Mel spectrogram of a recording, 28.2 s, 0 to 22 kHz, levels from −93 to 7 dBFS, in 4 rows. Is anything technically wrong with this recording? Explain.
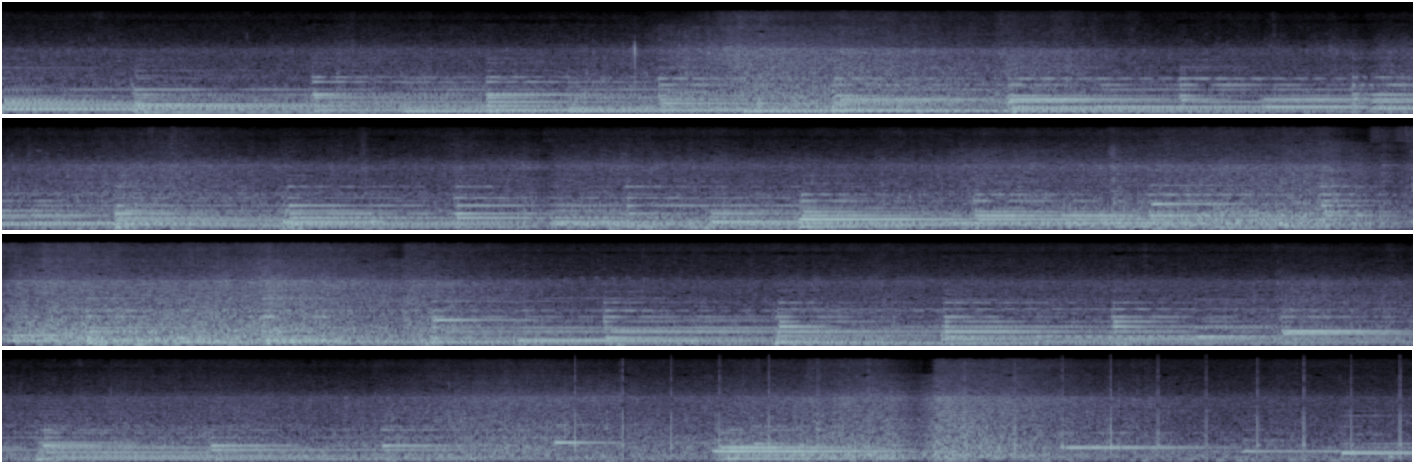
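Yes, two things. There's AAC frame loss with concealment at 6.75, 9.69, 13.71 to 14.16, 16.05 and 25.61 s. The decoder patches missing frames from the last good spectrum, so each gap, roughly 43 to 128 ms (the 13.7 s stretch is scattered), turns smeared and noisy. Then from 24.02 to 28.16 s there's a regular train of clicks, about 4.1 per second, around twenty in all and about 15 dB above the sound. The ticking is steady and evenly paced, likely pickup from nearby equipment or a faulty connection.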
